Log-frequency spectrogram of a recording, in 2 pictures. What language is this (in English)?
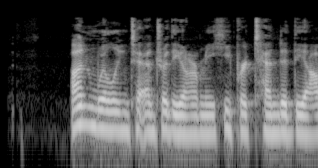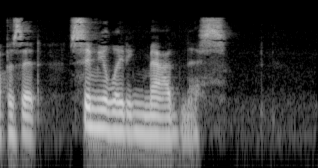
English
